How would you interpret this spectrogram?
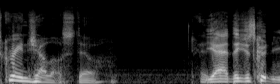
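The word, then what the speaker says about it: Green Jellÿ: name to green jelly they did the way it was spelt but they still pronounced it green jello it's true uh the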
